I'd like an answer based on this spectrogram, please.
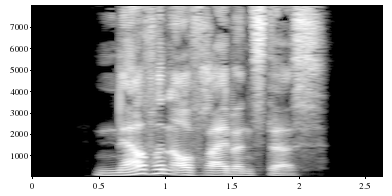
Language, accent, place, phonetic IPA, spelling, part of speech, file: German, Germany, Berlin, [ˈnɛʁfn̩ˌʔaʊ̯fʁaɪ̯bn̩t͡stəs], nervenaufreibendstes, adjective, De-nervenaufreibendstes.ogg
- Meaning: strong/mixed nominative/accusative neuter singular superlative degree of nervenaufreibend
